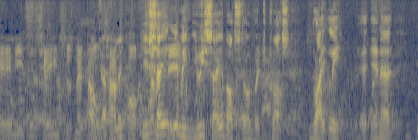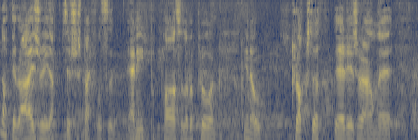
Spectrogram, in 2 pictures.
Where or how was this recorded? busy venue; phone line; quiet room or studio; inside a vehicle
busy venue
